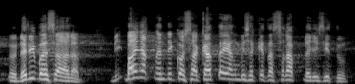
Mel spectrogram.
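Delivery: normal talking voice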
